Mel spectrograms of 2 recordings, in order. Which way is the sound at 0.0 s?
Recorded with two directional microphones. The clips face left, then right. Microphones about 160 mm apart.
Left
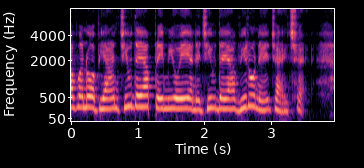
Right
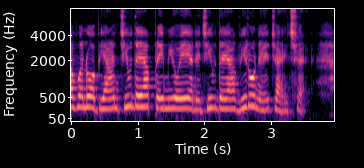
20° left (ahead or behind).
